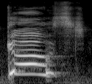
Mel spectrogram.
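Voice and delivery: shrill, very high, loud scream of panic; terrified scream. A narrator's reading. The boy screams as he flees the graveyard, panicked scream. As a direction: scream as if the ghost is right there.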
